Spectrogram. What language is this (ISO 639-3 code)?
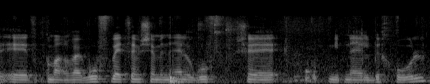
heb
